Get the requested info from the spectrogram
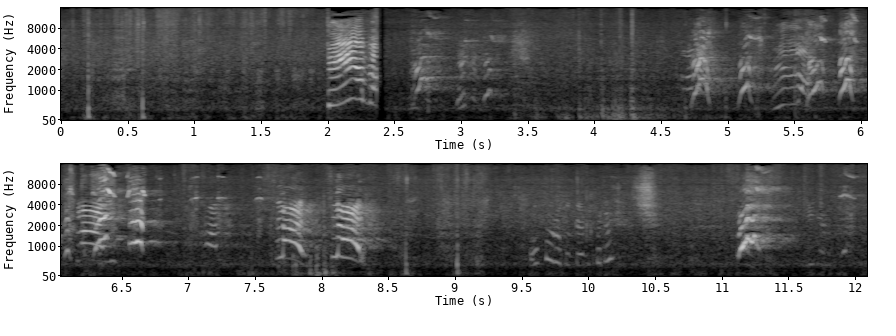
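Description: A dog barking in several short barks while running an agility course, mixed with a handler's called commands.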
